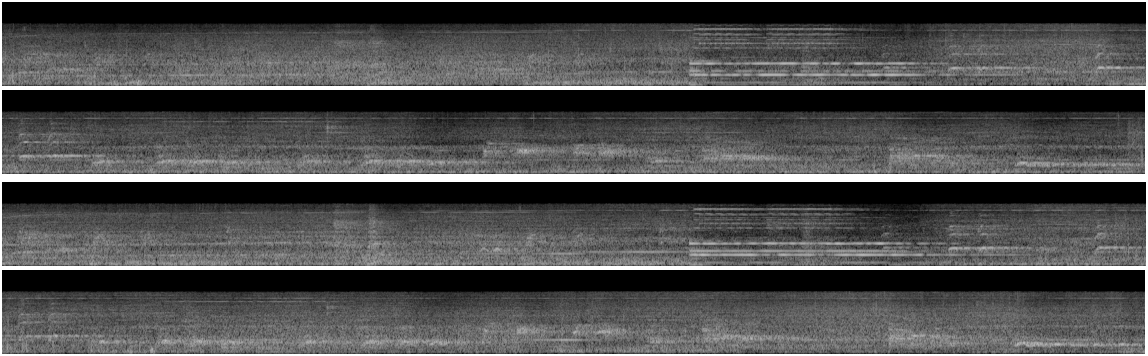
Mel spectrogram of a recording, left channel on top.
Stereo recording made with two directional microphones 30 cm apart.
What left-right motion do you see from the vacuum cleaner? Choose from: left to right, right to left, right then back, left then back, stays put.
left then back.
